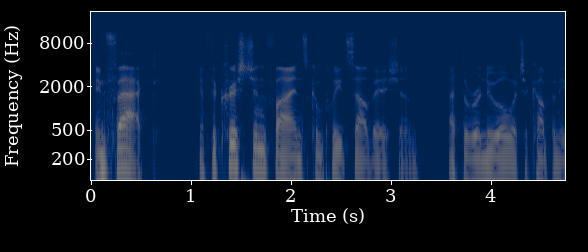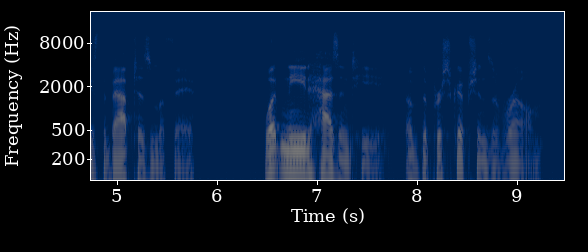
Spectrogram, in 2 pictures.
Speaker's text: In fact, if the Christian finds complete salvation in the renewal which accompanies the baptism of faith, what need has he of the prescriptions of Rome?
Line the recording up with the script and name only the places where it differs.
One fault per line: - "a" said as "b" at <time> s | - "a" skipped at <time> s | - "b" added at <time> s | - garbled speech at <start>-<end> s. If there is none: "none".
- "in" said as "at" at 3.6 s
- "has" said as "hasn't" at 6.9 s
